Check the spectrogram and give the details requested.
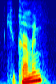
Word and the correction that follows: curcumin: Curcumin, lemon balm, and zinc.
